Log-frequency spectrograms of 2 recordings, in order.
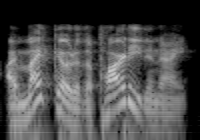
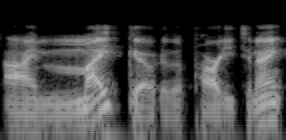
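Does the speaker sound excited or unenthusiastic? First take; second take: excited; unenthusiastic. First: The voice sounds lively and excited. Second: The voice sounds flat and unenthusiastic. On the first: The chance of going is above half. "I'm excited about it" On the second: The chance of going is below half. "probably means it's less than fifty percent"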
